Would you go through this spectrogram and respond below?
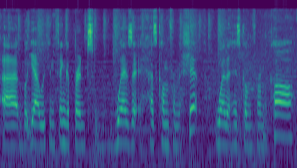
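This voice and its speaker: A woman's voice: mid-range voice, fast talker, over music. A woman PhD researcher casually explaining her air pollution measurements.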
